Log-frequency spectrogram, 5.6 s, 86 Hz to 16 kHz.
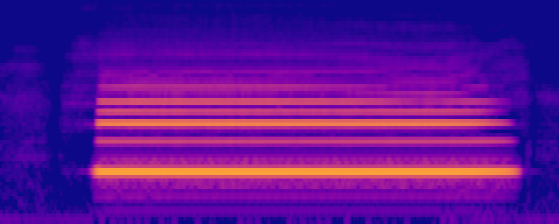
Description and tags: Part of the Good-sounds dataset of monophonic instrumental sounds.
instrument::clarinet
note::D
octave::4
midi note::50
good-sounds-id::3291
clarinet, D4, good-sounds, multisample, neumann-U87, single-note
